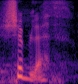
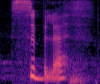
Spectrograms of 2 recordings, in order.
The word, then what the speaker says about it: Shibboleth: If he replied, "No," they said, "All right, say Shibboleth." If he said Sibboleth, because he could not pronounce the word correctly, they seized him and killed him at the fords of the Jordan.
